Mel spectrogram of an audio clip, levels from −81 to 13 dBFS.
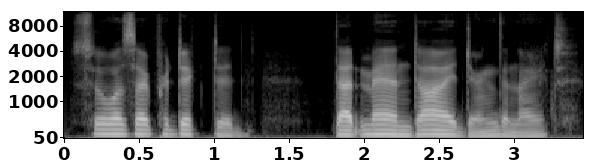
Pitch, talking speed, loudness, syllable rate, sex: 120 Hz, 175 wpm, -17 LUFS, 4.7 syllables/s, male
